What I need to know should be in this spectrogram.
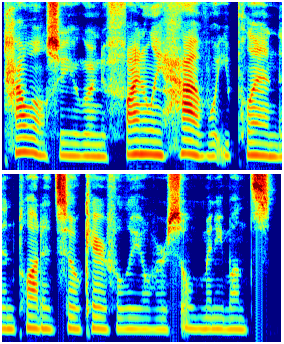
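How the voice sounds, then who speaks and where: In an intimate audio roleplay, a woman with a deep voice and a lightly acted delivery plays a powerful superhero who is blunt but secretly vulnerable. She talks conversationally, slipping in hesitant asides, and sounds smug and matter-of-fact.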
